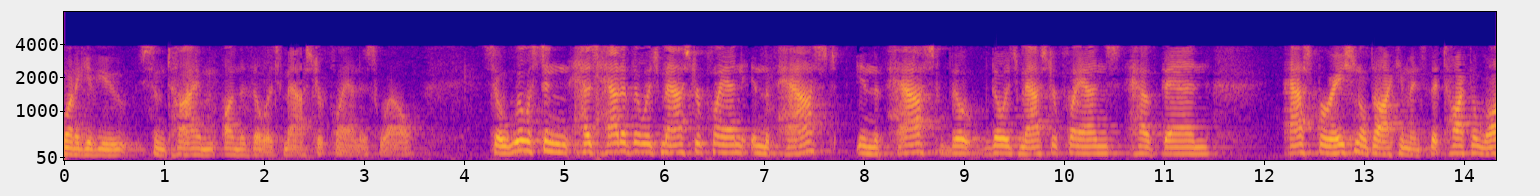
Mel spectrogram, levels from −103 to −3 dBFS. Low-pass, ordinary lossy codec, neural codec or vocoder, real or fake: 7.2 kHz; AAC, 16 kbps; none; real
